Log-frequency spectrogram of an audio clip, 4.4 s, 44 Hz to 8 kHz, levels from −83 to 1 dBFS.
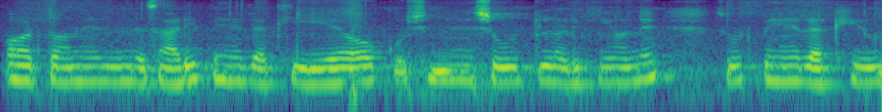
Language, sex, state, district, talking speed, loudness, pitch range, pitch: Hindi, female, Chhattisgarh, Raipur, 205 wpm, -17 LUFS, 170-185 Hz, 180 Hz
